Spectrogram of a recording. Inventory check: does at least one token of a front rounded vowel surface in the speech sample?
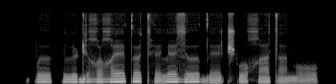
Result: yes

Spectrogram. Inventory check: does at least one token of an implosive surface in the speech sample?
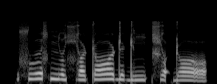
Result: no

